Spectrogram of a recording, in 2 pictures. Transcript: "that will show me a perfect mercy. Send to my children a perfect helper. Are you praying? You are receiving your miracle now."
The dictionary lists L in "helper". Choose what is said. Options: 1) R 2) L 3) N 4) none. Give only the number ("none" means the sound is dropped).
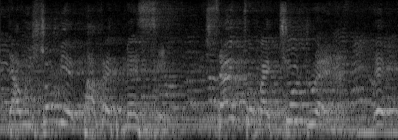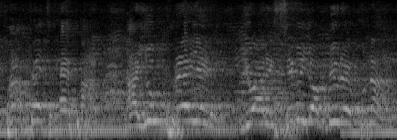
4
